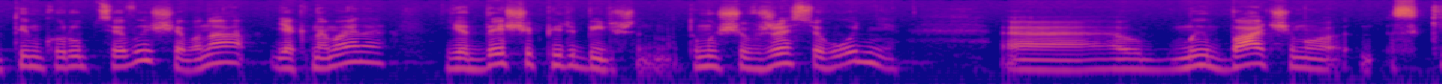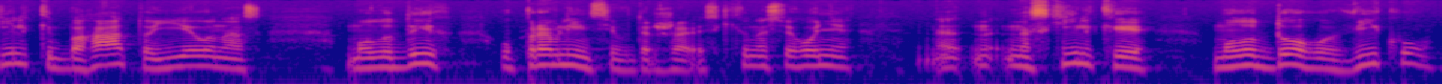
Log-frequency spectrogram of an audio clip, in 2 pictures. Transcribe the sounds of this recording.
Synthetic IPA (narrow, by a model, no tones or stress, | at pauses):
t̪ɪmkɔɾupt͡sʲijɐʋɪʃt͡ʃɐʋɔnɑjɐknɐmɛnɛ | jɛd̪ɛʃt͡ʃɔpʲiɾebʲilʲʃɪnɪ̰mɪ̰t̪ɔmuʃt͡ʃɔwʒɛsʲɔɦɔdʲnʲi | mɪbɑt͡ʃɪmɔ̰skʲilʲkɪbɐɦɑt̪ɔjɛʊnɑs | mɔlˠɔd̪ɪxupɾɐʋlʲinʲt͡sʲiwd̪erʒɑʋʲḭsʲkʲi̥lkɪʊnɑssʲɔɦɔdʲnʲi | nɐskʲilʲkɪmɔlˠɔd̪ɔɦɔʋʲikʊ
